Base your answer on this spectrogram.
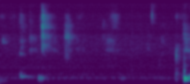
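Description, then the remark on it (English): Someone drinks water: a few faint wet sips and mouth clicks spread over a quiet stretch, ending in a louder swallow. “Go ahead, take your water.”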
